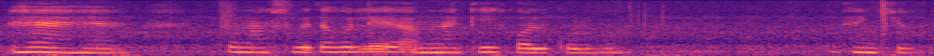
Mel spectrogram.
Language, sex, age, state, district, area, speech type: Bengali, female, 18-30, West Bengal, Howrah, urban, spontaneous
